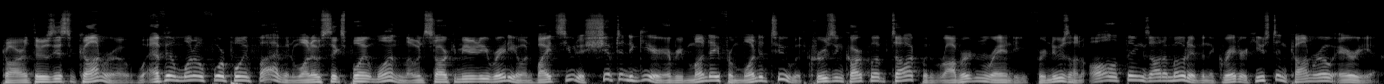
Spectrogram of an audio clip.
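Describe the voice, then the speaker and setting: Male promo voice, mellow tone, very lively intonation, scripted radio spot. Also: mid-range voice, brisk, few pauses. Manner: upbeat announcer delivery. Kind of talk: scripted station promo read.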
